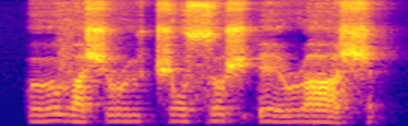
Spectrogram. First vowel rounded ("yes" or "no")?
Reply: yes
